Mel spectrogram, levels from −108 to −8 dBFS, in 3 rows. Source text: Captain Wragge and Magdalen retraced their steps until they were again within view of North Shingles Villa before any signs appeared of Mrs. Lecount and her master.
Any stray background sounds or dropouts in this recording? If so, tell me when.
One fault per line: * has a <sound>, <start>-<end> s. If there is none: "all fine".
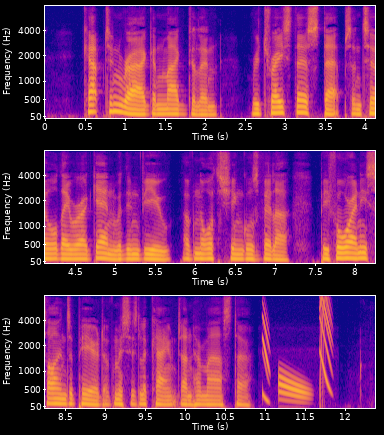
* has a chirp, 11.0-11.9 s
